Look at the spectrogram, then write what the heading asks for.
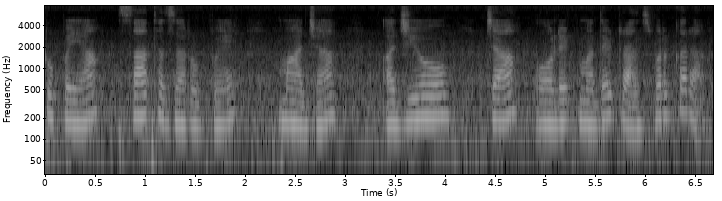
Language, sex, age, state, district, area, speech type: Marathi, female, 30-45, Maharashtra, Yavatmal, rural, read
